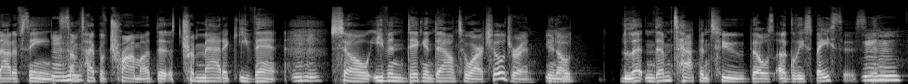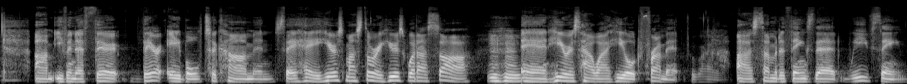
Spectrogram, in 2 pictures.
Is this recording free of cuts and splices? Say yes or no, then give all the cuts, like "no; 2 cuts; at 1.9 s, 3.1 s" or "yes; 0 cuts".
yes; 0 cuts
